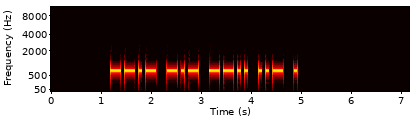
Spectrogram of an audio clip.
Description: Morse code, heard as a keyed tone, about 17 wpm, 700 Hz. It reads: QKZUE
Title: Code Groups - 5 Letters - 17wpm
